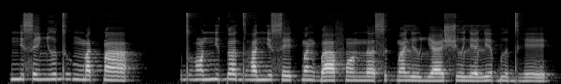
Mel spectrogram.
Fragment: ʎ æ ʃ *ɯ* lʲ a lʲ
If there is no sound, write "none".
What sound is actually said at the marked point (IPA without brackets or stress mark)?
ɯ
